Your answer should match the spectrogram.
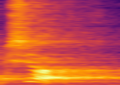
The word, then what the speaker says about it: क्ष: जब हम इसका उच्चारण करते हैं तो कैसी आवाज आती है? क्ष। इसमें क भी होता है और श भी होता है, ये दोनों अक्षरों से मिलकर बनता है क्ष।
